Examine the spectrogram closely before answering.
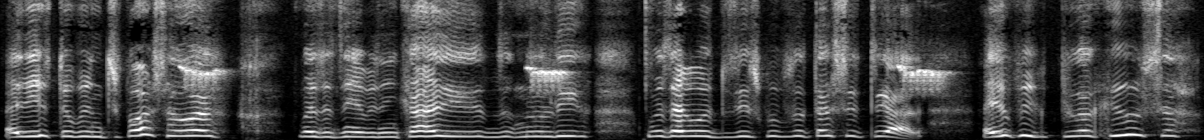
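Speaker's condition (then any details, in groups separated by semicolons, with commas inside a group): Cerebral palsy; asks others to take money from wallet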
